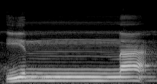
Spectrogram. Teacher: henteu langsung innal tapi tahan heula innal ta sabab kedah aya sora anu bijil tina liang irung bari panjangna 2 harkat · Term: gunnah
